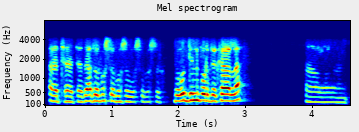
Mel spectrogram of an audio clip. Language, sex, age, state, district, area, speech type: Odia, male, 30-45, Odisha, Nabarangpur, urban, conversation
